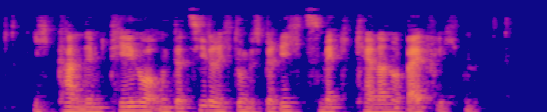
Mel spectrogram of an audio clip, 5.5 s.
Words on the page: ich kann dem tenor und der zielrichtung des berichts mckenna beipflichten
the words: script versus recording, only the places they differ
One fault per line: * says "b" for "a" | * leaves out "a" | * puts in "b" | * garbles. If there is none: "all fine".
* puts in "nur"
